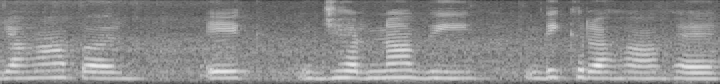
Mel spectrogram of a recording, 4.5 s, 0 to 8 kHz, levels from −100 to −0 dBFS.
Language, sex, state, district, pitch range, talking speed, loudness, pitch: Hindi, female, Haryana, Jhajjar, 220-240 Hz, 105 wpm, -17 LUFS, 225 Hz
